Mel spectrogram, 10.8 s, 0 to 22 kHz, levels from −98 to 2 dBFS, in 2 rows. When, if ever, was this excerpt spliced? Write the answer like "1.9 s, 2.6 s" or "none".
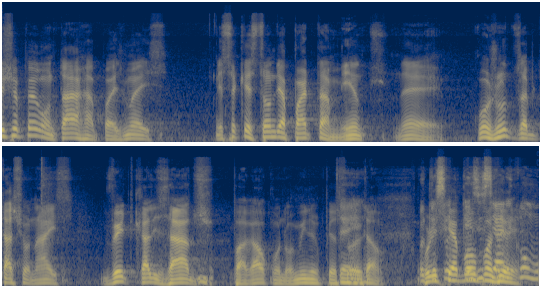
7.7 s, 9.0 s

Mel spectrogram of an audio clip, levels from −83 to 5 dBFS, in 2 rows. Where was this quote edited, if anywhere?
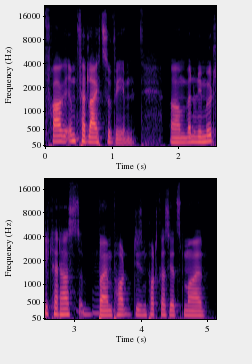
none

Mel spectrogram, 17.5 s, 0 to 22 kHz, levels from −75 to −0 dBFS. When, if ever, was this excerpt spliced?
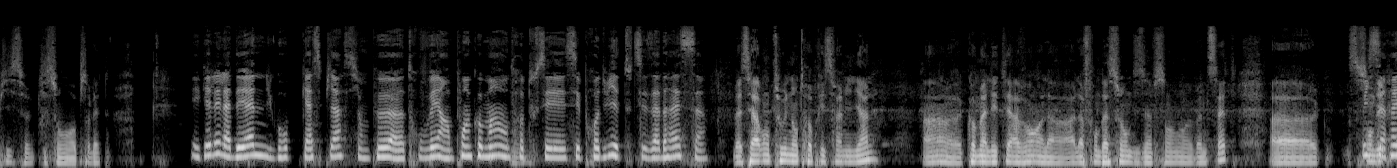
none

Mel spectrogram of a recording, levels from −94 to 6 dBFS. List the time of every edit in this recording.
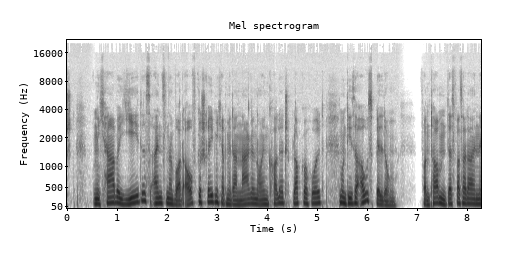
5.4 s

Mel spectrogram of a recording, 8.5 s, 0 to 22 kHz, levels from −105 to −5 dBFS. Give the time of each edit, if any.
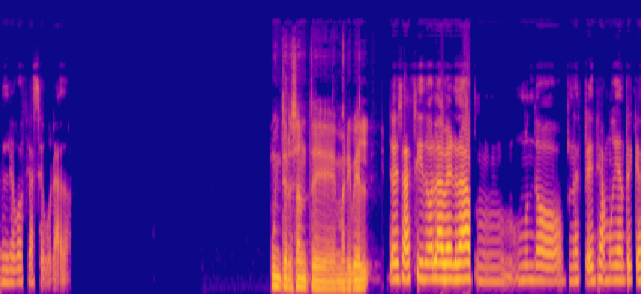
5.1 s, 6.3 s, 7.6 s

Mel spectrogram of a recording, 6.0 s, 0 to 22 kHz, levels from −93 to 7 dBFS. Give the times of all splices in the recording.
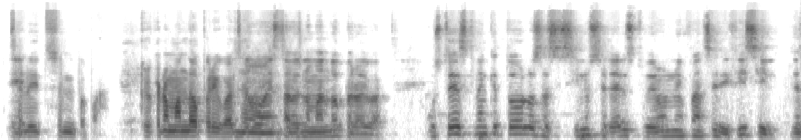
3.2 s

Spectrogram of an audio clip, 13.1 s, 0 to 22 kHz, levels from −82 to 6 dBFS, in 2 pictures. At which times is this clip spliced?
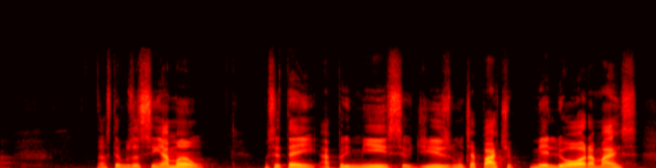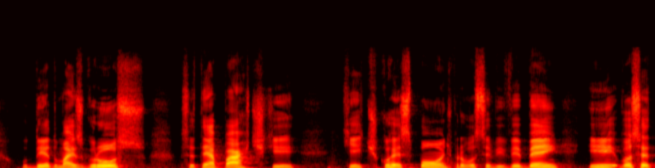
4.7 s

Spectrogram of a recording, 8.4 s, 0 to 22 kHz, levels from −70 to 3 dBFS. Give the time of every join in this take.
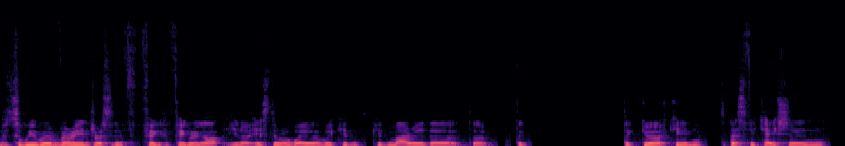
7.1 s

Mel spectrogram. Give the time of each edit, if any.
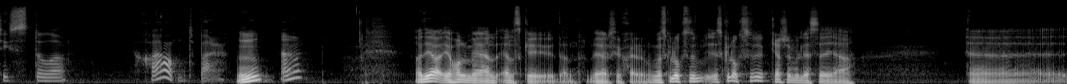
2.7 s

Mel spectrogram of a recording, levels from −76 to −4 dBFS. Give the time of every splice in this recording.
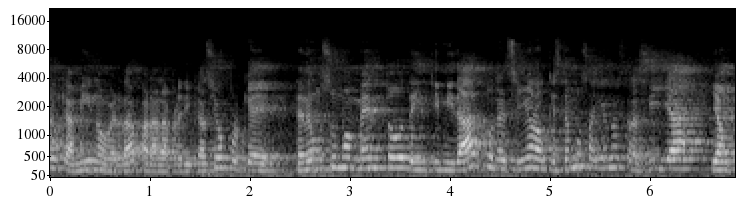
none

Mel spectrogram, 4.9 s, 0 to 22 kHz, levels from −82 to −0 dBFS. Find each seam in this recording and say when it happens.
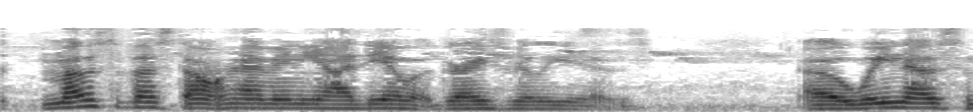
none

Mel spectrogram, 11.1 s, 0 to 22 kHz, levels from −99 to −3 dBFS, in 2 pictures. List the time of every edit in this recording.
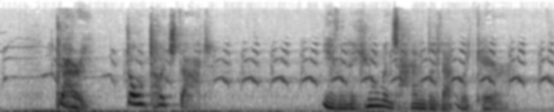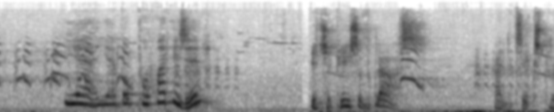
6.9 s

